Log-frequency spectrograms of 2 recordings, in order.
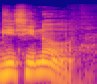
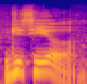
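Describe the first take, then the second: First: An n sound comes before the ending. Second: The ending follows the vowel with no n.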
